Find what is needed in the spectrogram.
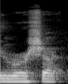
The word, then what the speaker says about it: Rorschach: I always say Rorschach, but I'm sure I mispronounced. That's right. – I'm pretty sure that's right.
